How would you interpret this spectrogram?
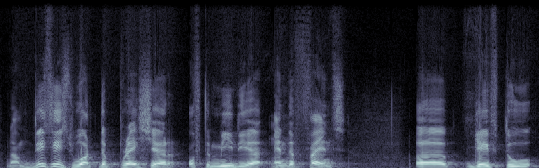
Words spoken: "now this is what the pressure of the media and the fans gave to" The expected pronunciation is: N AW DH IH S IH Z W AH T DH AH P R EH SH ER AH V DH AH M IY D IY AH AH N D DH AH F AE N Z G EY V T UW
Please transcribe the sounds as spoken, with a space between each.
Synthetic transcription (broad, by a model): N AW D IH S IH S W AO T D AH P R EH SH ER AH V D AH M IY D IY AH AH N D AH F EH N S G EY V T UW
